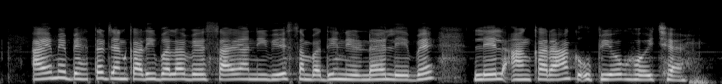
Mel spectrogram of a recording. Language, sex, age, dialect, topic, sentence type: Maithili, female, 25-30, Eastern / Thethi, banking, statement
